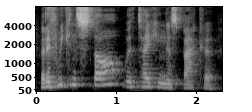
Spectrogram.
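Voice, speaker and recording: Hosting a podcast interview in a Johannesburg studio, a man sounds enthusiastic and effusive, frequently hesitating and restarting sentences. His voice is fairly high-pitched with big swings in pitch, at a normal speed.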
